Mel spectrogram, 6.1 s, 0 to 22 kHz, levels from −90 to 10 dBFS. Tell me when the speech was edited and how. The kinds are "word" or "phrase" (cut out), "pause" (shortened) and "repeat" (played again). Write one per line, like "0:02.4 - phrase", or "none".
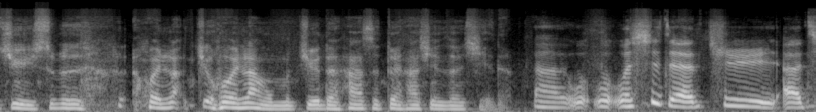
none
